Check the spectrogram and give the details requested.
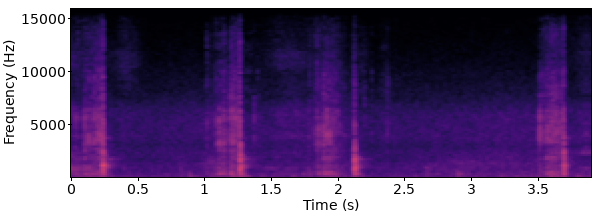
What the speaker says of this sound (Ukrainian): Нарізаємо нашу цибульку.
